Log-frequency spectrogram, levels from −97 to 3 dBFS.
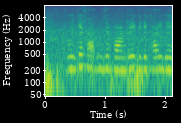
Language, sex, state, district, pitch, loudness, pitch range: Hindi, female, Chandigarh, Chandigarh, 220 Hz, -14 LUFS, 210-225 Hz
